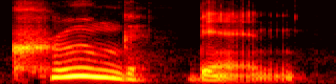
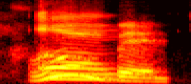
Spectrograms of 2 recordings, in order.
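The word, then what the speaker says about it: Khruangbin: So the name of the band is Krungbin. – Krungbin.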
